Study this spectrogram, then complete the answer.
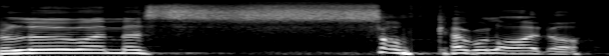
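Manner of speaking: loud, slow-swelling pageant introduction; slow, projected beauty queen voice; generic pageant queen. Acted. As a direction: present yourself grandly, stretching the state name. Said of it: "I said".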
